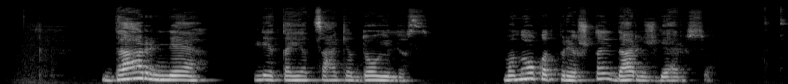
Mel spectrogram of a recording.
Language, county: Lithuanian, Tauragė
